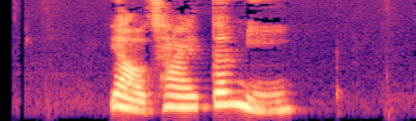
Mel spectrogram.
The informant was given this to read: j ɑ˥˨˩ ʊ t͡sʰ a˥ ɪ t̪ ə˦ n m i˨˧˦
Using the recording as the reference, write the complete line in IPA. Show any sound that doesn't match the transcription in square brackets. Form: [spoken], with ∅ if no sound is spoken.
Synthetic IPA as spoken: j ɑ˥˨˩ ʊ t͡sʰ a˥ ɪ t̪ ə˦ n m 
